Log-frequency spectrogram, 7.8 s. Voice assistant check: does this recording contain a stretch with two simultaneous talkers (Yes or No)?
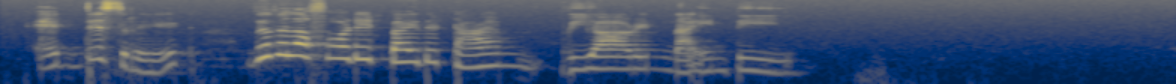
No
